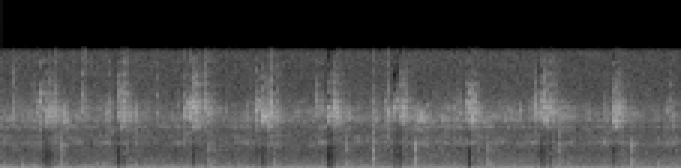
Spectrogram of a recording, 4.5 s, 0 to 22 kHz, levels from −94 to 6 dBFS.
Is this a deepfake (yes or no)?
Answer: no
